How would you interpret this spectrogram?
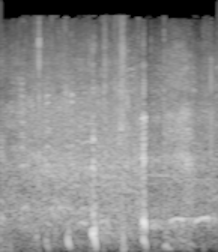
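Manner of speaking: breathy laugh. Real, not acted. Laughs at himself.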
